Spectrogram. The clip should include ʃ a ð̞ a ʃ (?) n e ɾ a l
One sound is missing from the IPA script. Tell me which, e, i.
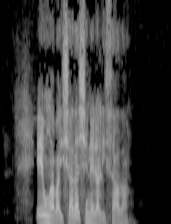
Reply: e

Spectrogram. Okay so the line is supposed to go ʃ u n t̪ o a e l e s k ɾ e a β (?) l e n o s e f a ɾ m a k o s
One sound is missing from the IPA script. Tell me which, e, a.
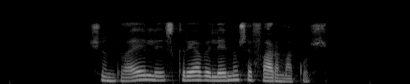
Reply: e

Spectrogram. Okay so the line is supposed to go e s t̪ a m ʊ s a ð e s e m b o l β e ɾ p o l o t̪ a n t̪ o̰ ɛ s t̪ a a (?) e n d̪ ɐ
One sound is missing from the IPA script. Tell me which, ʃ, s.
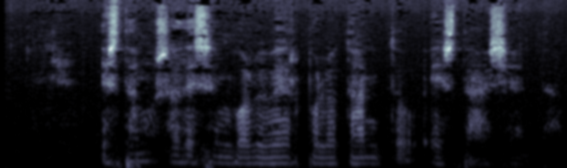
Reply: ʃ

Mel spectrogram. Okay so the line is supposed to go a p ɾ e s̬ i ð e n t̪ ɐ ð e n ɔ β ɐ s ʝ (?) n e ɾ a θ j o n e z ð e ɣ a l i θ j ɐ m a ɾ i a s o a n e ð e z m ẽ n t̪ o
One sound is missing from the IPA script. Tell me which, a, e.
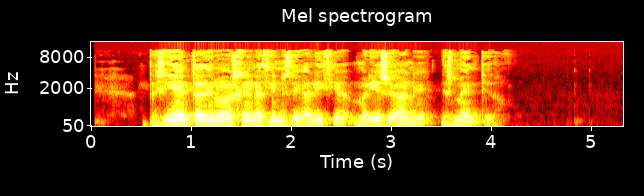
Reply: e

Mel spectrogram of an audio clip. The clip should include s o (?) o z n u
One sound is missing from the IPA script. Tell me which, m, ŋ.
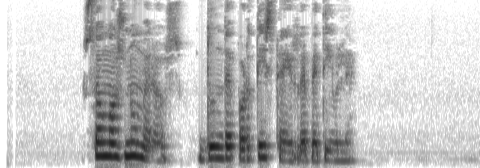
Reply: ŋ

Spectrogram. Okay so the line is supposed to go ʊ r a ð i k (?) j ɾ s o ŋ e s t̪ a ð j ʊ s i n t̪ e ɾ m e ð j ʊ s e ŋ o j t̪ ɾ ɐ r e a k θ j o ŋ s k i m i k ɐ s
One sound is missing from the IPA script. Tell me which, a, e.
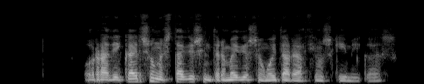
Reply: a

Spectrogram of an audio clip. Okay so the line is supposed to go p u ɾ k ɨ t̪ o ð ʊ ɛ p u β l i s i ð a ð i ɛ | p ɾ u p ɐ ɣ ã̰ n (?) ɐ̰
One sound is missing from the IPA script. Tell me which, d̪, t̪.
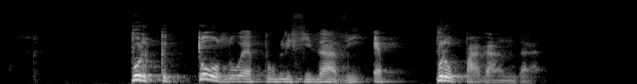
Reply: d̪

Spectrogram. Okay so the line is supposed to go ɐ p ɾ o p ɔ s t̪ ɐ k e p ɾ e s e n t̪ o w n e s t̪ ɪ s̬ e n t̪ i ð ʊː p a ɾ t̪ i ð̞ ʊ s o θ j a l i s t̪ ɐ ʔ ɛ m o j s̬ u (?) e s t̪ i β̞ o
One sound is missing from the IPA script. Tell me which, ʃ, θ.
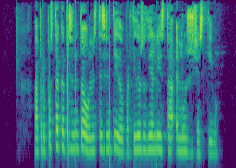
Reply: ʃ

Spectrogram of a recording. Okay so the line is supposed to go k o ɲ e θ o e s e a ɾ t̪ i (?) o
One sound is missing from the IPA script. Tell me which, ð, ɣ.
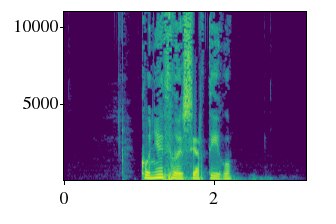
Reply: ɣ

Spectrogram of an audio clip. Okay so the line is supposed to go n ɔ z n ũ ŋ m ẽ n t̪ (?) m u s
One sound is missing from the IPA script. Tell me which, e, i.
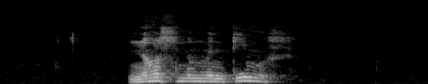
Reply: i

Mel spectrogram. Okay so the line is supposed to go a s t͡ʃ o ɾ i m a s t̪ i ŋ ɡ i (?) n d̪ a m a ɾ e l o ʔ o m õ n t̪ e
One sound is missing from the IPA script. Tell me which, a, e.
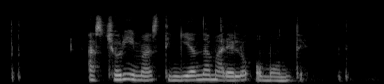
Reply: a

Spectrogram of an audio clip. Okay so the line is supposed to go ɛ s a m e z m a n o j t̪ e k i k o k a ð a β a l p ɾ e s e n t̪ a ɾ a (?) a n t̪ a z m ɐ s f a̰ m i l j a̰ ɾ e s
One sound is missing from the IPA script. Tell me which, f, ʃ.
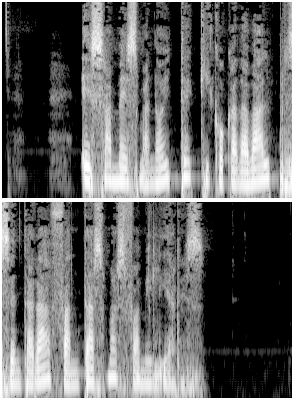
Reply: f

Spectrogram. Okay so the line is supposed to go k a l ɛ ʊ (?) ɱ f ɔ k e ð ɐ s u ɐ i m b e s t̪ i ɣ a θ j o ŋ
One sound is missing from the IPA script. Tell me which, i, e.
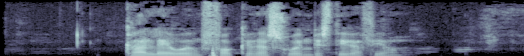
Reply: e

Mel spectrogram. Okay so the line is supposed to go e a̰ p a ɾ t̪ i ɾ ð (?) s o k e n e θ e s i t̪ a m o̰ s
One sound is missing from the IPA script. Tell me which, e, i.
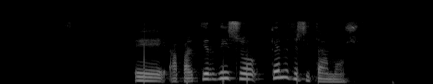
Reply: i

